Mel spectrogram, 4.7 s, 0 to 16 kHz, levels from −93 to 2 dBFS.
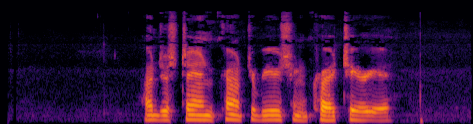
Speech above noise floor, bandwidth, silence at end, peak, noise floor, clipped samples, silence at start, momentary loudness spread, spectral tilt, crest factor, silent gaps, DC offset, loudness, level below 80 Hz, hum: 45 dB; 11.5 kHz; 0.85 s; -6 dBFS; -69 dBFS; under 0.1%; 1.45 s; 7 LU; -5.5 dB/octave; 20 dB; none; under 0.1%; -24 LUFS; -70 dBFS; none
